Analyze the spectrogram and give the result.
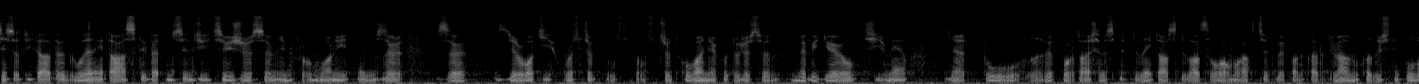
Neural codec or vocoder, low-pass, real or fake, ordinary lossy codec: autoencoder, 22.05 kHz, a latent of 192 numbers a frame, VITS, trained on many speakers; 9.9 kHz; fake; MP3, 96 kbps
